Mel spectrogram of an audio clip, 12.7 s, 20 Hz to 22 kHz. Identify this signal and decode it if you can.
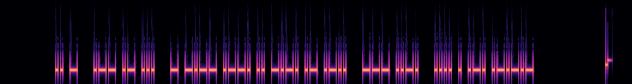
Morse code, heard as a keyed tone, about 25 wpm, 700 Hz. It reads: IT WAS TYPICAL OF HER.
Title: Sentences from Top 1100 Words 25wpm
